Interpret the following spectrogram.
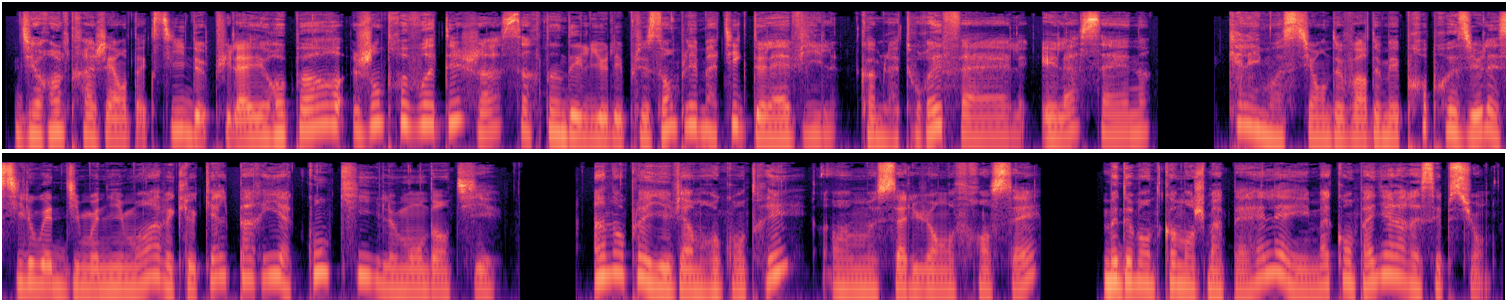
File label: locutora francesa french voiceover audioguide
